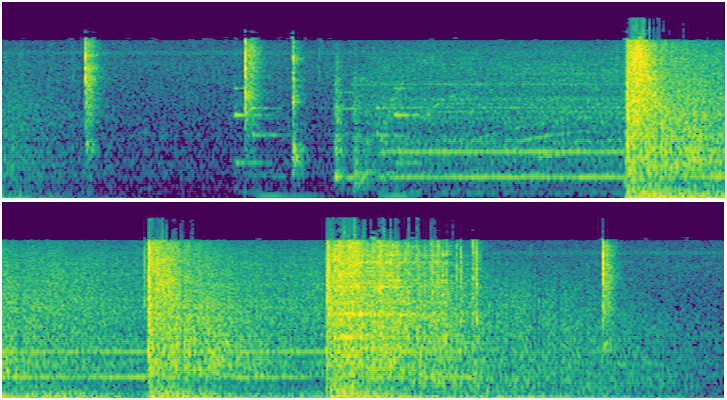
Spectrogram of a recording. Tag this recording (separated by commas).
Printer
